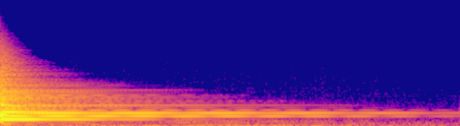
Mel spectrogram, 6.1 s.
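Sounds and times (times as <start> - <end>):
Synclavier timpani note: 0.0 - 1.9.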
